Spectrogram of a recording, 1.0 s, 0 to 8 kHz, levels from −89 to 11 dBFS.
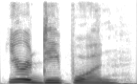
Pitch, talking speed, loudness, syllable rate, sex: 185 Hz, 230 wpm, -18 LUFS, 7.2 syllables/s, female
